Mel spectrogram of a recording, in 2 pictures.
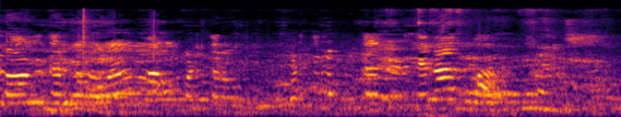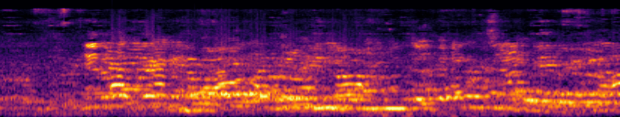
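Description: A crowd of worshippers talking over one another at a temple shrine, many voices at once with no single speaker standing out; it grows louder about five seconds in.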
